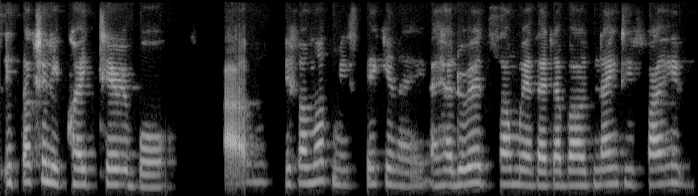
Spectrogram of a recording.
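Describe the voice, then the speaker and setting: A Zambian woman with a slight mixed accent, speaking earnestly on a panel, pausing and restarting as she thinks. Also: medium pitch, vocal fry, highs cut off. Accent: slight non-Zambian accent from family. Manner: earnest, thoughtful, halting with restarts. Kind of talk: panel discussion.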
